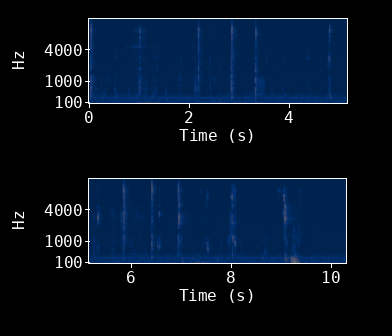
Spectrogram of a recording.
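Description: Close-miked chewing with the mouth closed: irregular wet clicks and smacks, about fifteen in all. One louder, deeper knock comes near the end.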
